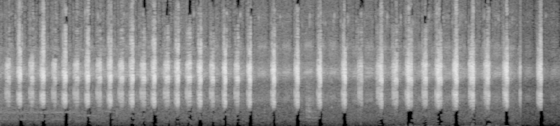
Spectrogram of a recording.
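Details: Cicada calling in summer, sound made by its tymbal organs, one of two filmed: fast series of harsh, buzzing clicks, around five per second, slightly uneven in spacing, steady and loud throughout.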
